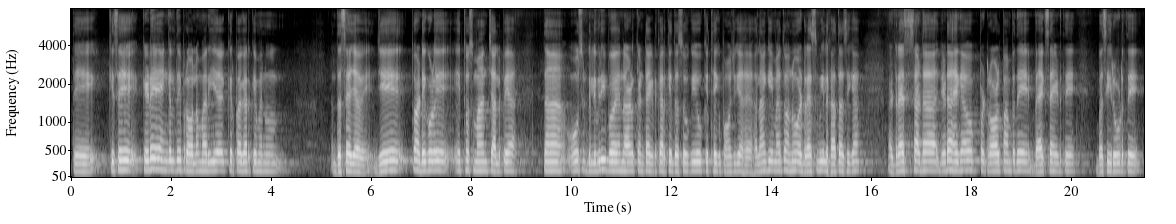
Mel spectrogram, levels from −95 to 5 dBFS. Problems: continuous background conversations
